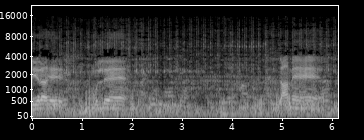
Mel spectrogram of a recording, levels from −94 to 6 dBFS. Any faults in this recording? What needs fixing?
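Three brief smears, each a short wobble where the sound stretches unnaturally, break up the audio at 0.49 to 0.53 s, 2.57 to 2.61 s and 5.29 to 5.35 s. The last is about twice as long as the others. This is short concealed packet loss. About 20, 20 and 40 ms of the stream arrived too late for the decoder, and the receiver covered each gap by continuing the preceding sound, then blending back into the real signal.

To prevent it, stabilise the network path and enable forward error correction or a slightly deeper jitter buffer so late or lost packets can be recovered rather than synthesised.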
